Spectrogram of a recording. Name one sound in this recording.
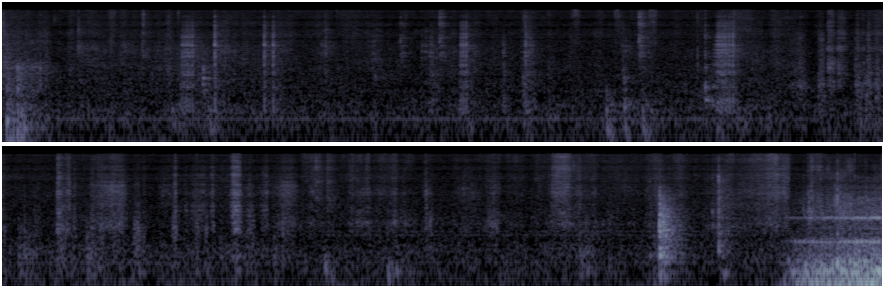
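A brush dabs and strokes softly on paper.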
